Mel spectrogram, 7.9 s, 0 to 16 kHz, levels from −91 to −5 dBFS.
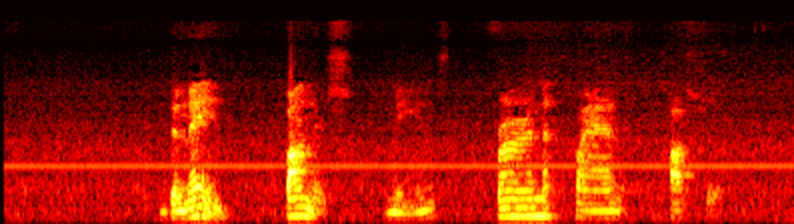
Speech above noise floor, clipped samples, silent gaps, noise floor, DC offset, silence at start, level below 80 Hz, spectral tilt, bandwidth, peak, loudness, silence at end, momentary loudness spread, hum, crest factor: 28 dB; under 0.1%; none; -50 dBFS; under 0.1%; 1.6 s; -62 dBFS; -8 dB/octave; 11 kHz; 0 dBFS; -22 LUFS; 0.75 s; 27 LU; none; 24 dB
